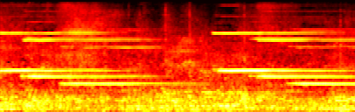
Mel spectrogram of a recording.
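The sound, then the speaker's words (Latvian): A parliamentary bell in the Latvian parliament rings to call members to a vote: a steady, shrill electric ringing that holds for several seconds, breaks off briefly midway, then resumes at the same level. “Lūdzu, zvanu.”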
